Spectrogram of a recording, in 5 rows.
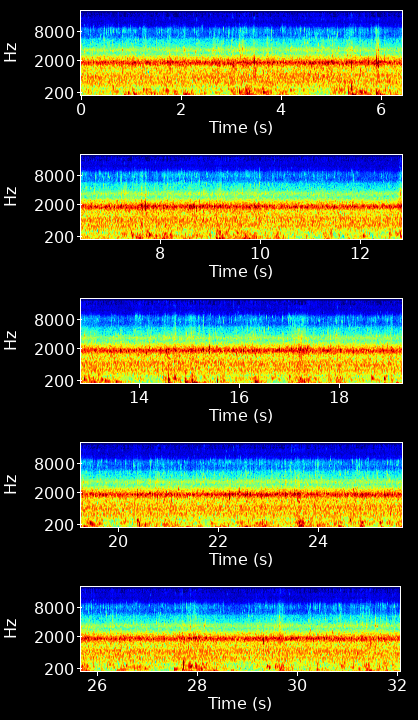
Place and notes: Ústí nad Labem, Česká republika - Pod vodou Milady
Hydrofon ze břehu zatopeného hnědouhelného lomu Chabařovice, dnes jezero Milada
Ústí nad Labem-město, Czech Republic, 10 August 2016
